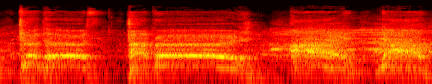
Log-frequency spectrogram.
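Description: Call-and-response shouting at a metal show: the singer shouts a phrase through the PA and the crowd shouts back, in several drawn-out shouted phrases with short breaks between them.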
